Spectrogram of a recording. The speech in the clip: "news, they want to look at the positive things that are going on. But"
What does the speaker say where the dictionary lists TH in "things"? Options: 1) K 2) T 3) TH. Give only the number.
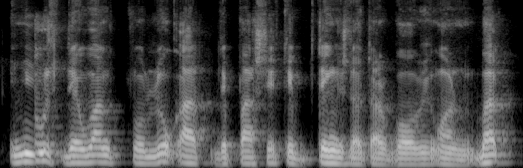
2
